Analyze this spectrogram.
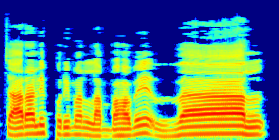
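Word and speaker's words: ذ: আলিফ পরিমাণ লম্বা হবে জাল উচ্চারণ হবে নরম উচ্চারণ জাল জাল জাল জাল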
